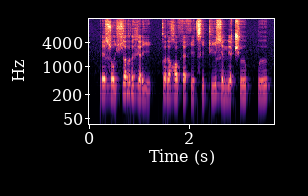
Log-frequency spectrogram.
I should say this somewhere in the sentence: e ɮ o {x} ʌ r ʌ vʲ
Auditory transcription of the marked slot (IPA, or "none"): ç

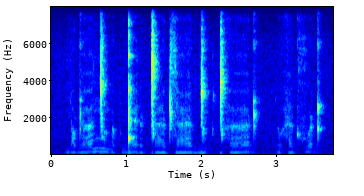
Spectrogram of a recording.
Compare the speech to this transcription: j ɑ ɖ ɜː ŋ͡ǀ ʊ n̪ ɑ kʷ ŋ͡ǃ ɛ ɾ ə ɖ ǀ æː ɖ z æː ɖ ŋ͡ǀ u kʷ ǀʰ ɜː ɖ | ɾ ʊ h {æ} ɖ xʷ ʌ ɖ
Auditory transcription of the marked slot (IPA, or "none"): æ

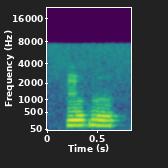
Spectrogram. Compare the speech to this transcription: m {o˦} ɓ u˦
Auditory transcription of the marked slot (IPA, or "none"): u˦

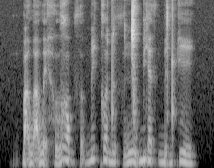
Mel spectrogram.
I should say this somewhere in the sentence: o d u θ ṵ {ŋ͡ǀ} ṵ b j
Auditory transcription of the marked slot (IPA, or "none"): ŋ͡ǀ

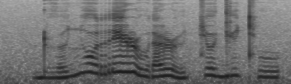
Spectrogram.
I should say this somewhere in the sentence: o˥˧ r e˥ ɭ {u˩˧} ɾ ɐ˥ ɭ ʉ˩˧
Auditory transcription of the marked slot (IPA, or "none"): u˧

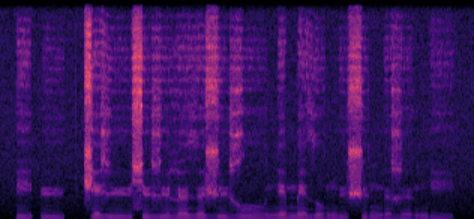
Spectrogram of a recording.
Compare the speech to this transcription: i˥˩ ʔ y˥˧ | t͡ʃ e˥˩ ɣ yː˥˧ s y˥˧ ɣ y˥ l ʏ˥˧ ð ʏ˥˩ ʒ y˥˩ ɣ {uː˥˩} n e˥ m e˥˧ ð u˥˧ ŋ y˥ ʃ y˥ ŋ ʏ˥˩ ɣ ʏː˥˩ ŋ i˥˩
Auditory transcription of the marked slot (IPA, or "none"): uː˥˩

